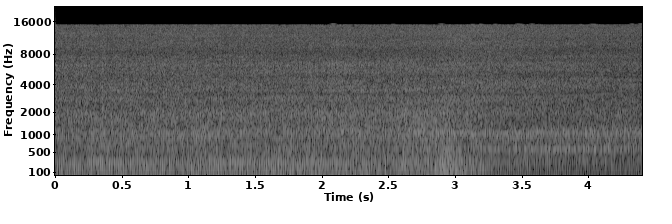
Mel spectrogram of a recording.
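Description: BMW R1200GS Adventure's boxer-twin engine running steadily under way, with wind and road noise. The engine note softens slightly about three seconds in.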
